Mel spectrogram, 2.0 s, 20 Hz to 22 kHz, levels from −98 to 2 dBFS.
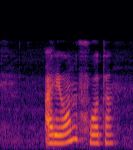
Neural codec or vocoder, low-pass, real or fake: codec, 16 kHz, 8 kbps, FreqCodec, smaller model; 7.2 kHz; fake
